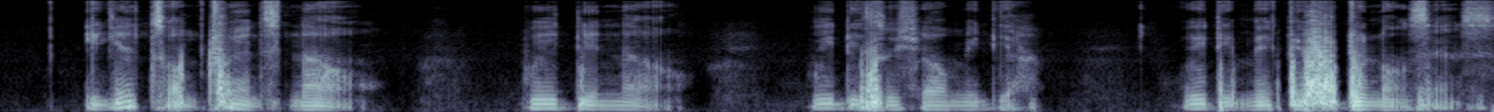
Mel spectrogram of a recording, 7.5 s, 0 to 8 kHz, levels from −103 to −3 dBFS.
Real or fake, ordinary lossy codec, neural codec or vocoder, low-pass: fake; none; codec, 16 kHz, 16 kbps, FreqCodec, smaller model; none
